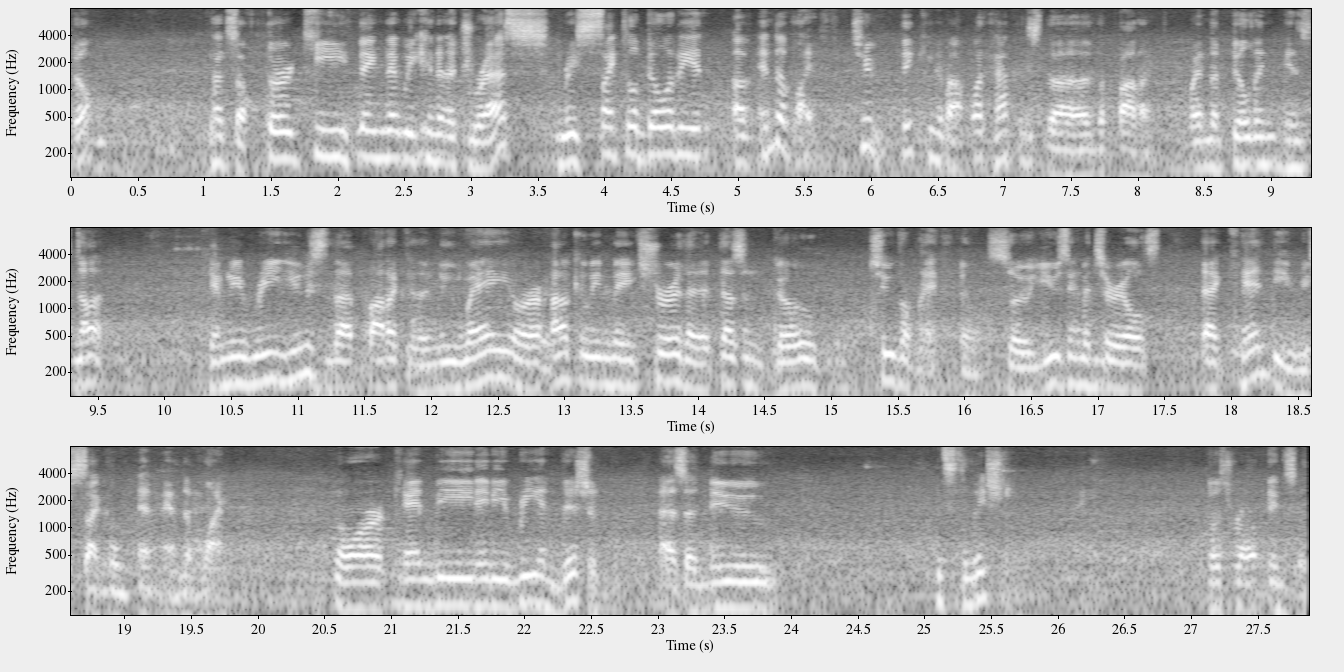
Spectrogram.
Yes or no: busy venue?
yes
